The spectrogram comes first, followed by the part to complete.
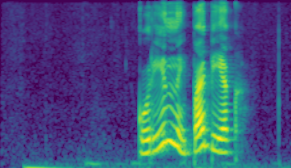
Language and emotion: Russian, positive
